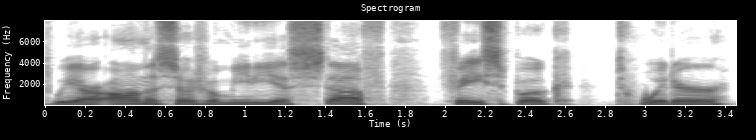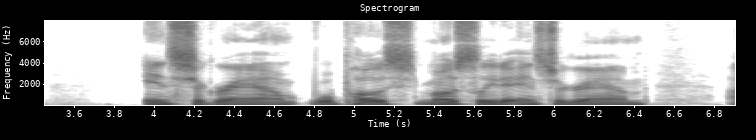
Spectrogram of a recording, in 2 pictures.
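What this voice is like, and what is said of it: Slurred speech. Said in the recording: “I'm slurring my words, I swear I'm not usually this crap”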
